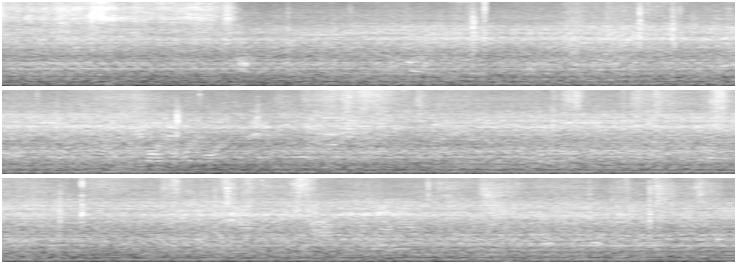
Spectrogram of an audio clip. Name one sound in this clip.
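A fire crackles and pops.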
